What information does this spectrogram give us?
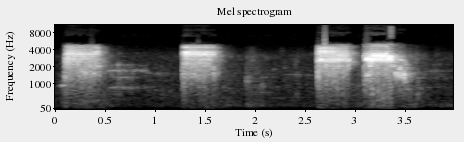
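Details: Cucak ranting singing vigorously: four harsh, raspy bursts of about half a second each, separated by pauses of roughly one to two seconds, the last burst ending in a brief descending slur.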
